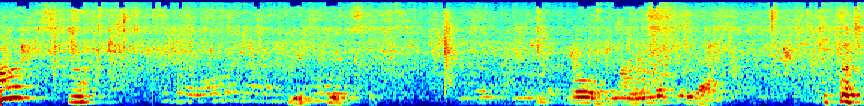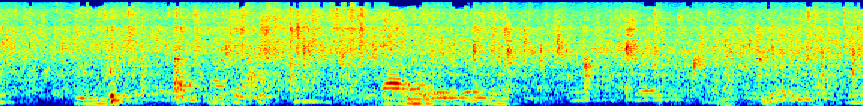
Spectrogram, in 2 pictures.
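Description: Sliced onions for an egg roast fry in a pan with a steady, close sizzle and occasional stirring scrapes, while someone talks over it throughout.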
